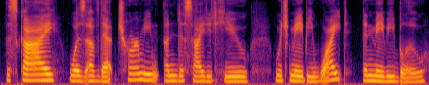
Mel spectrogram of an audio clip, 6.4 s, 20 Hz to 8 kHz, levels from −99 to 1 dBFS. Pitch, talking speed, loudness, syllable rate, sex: 180 Hz, 150 wpm, -19 LUFS, 3.8 syllables/s, female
